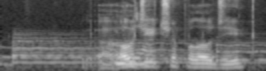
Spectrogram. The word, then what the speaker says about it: OGtripleOG: OGtripleOG, the name itself, it stands for it stands for original gangster gaming, and the last G is silent because the real G is moving silence.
